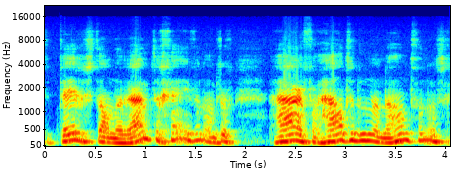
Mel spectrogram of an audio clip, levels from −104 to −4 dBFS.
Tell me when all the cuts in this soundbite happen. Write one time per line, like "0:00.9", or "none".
0:01.8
